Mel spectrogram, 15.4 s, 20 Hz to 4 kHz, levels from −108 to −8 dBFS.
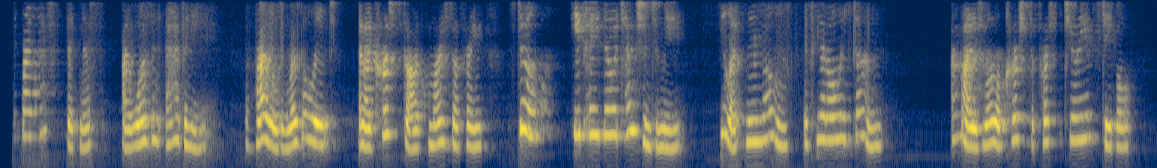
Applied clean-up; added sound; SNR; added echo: neural mask model DeepFilterNet 3.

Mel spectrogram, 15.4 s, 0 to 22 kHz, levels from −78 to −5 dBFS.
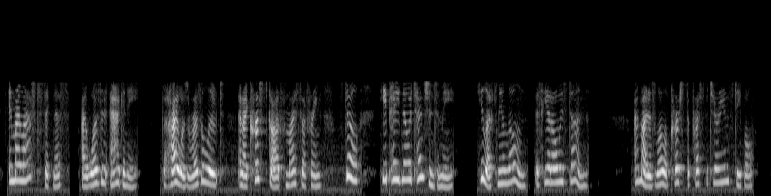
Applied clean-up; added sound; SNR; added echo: none; none; none; none.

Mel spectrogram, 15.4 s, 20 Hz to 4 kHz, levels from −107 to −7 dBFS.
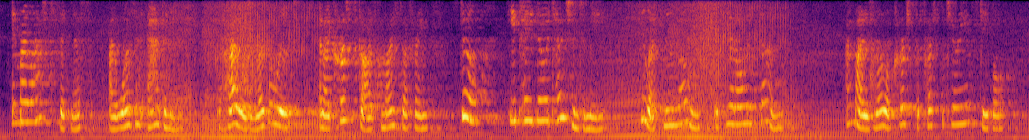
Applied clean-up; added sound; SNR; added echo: none; Motorcycle / Engine; 15 dB; reverberation time 1.8 s.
